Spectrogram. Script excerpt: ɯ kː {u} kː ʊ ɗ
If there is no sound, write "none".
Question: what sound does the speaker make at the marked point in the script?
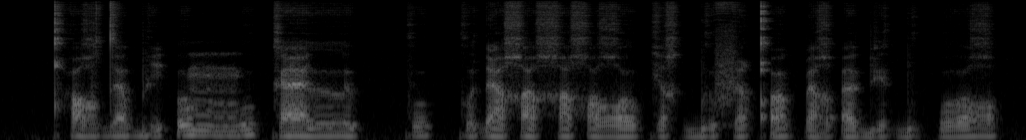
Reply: u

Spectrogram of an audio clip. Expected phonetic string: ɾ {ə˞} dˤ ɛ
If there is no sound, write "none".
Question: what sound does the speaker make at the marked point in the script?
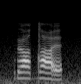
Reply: ə˞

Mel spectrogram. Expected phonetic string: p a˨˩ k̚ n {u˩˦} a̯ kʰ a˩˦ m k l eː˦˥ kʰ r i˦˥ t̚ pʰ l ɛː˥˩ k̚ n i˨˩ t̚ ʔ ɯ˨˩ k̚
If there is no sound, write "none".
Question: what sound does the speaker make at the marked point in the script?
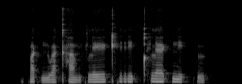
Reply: u˩˦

